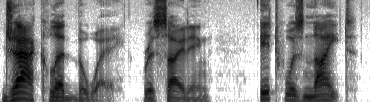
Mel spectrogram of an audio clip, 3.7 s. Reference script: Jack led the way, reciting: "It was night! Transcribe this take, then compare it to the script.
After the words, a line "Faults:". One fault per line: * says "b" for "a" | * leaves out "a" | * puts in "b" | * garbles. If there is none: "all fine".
Jack led the way, reciting: "It was night!
Faults:
all fine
